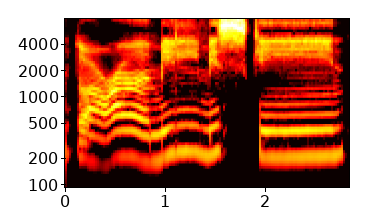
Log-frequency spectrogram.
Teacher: عین کو گلے کے درمیانی حصے سے پڑھنا ہے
